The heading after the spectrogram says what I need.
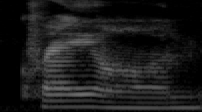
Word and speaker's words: crayon: like a stock image crayon versus crayon crayon is the correct way crayon interesting okay crayon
